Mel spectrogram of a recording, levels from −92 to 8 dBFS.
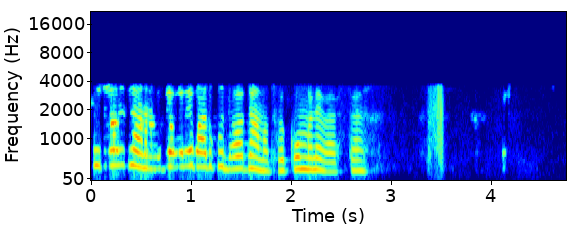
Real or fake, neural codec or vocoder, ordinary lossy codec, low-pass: real; none; none; 3.6 kHz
